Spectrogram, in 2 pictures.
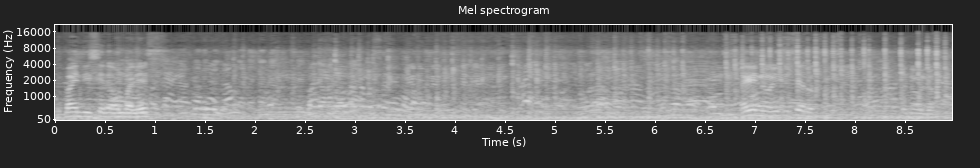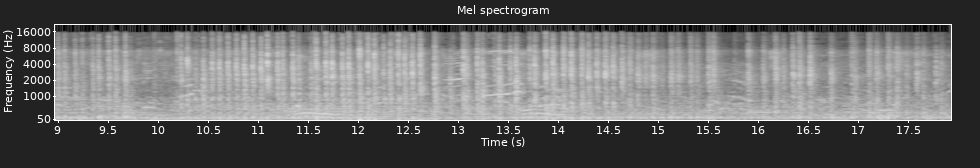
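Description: A crowd chatters all around.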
